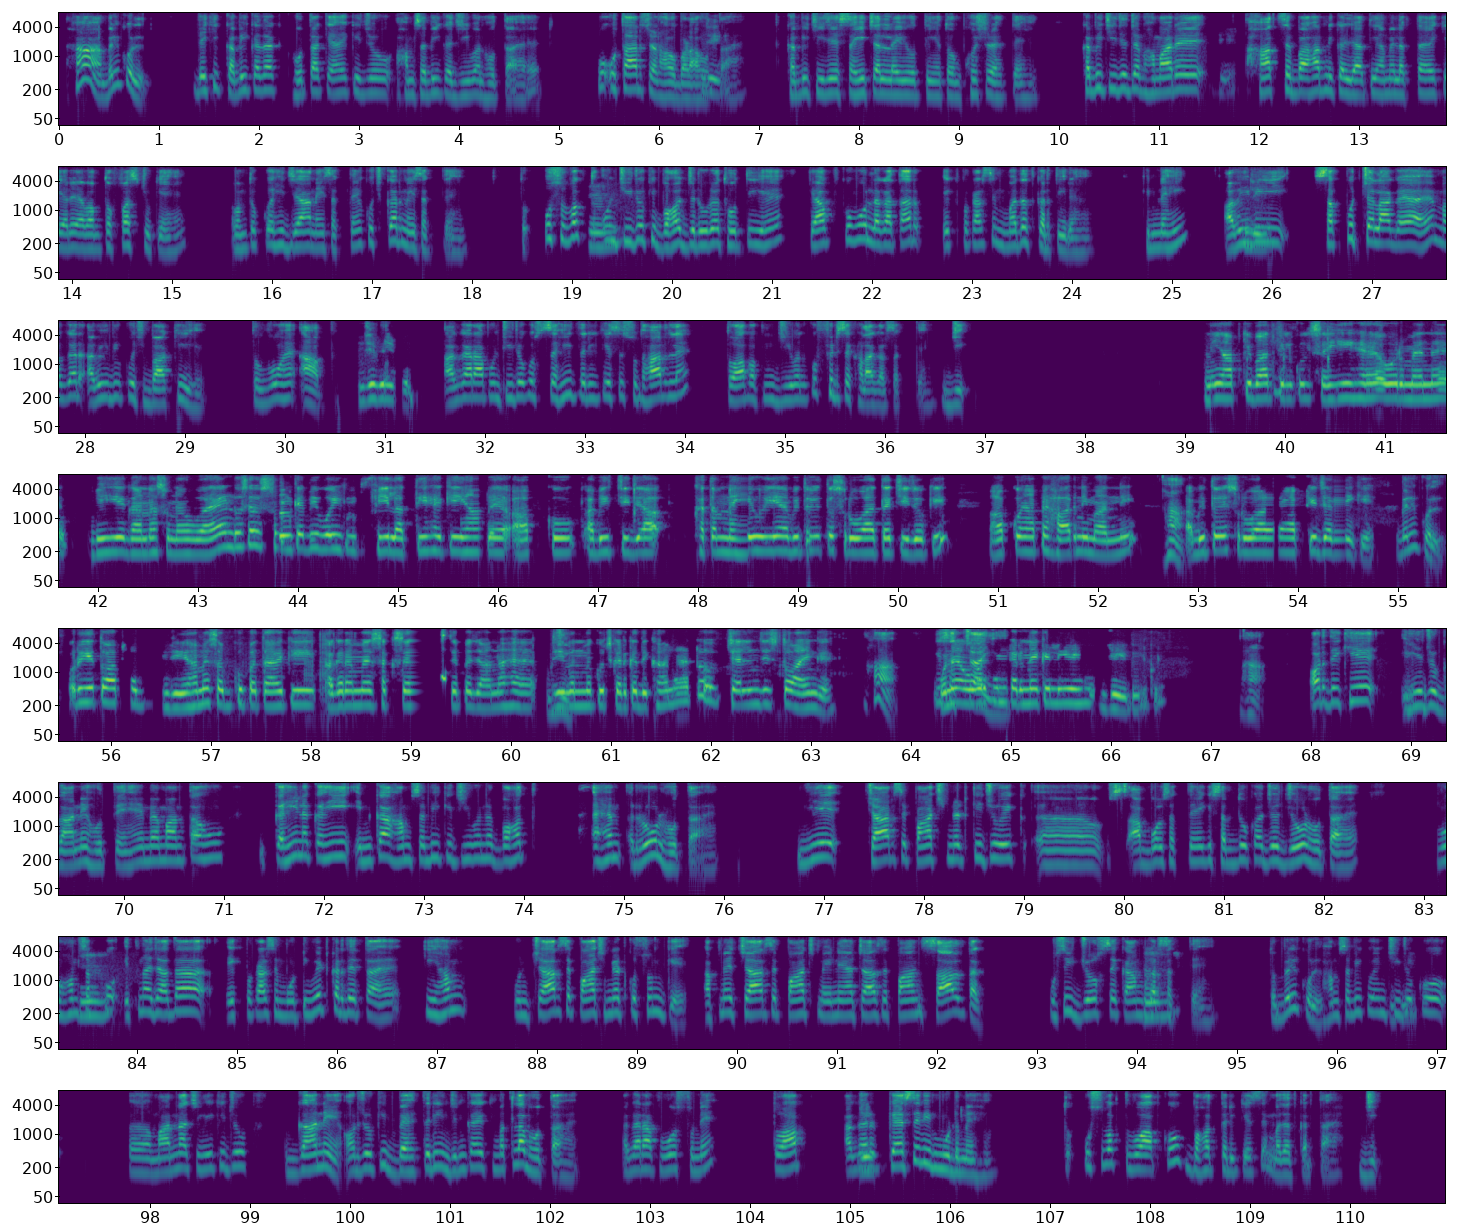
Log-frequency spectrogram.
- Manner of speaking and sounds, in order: distorted speech; other background noise; tapping; static; in English: "एंड"; in English: "फील"; in English: "जर्नी"; in English: "सक्सेस"; in English: "चैलेंजेस"; in English: "ओवरकम"; in English: "रोल"; in English: "मोटिवेट"; in English: "मूड"
- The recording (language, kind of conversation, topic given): Hindi, unstructured, आपको कौन सा गाना सबसे ज़्यादा खुश करता है?
- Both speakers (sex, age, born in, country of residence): male, 20-24, India, India; male, 20-24, India, India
